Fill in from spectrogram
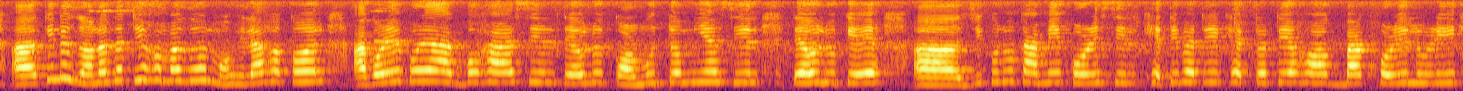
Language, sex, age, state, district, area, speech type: Assamese, female, 60+, Assam, Nagaon, rural, spontaneous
